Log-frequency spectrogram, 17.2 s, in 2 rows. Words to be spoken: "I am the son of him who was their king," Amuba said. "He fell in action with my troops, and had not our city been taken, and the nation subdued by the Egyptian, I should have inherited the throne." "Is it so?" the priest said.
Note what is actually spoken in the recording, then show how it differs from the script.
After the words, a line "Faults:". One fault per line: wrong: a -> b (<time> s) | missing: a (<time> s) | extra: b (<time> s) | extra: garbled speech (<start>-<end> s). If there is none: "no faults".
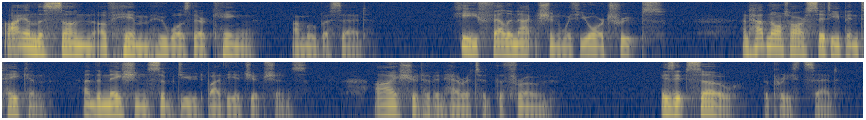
"I am the son of him who was their king," Amuba said. "He fell in action with your troops, and had not our city been taken, and the nation subdued by the Egyptians, I should have inherited the throne." "Is it so?" the priest said.
Faults:
wrong: my -> your (5.8 s)
wrong: Egyptian -> Egyptians (11.0 s)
